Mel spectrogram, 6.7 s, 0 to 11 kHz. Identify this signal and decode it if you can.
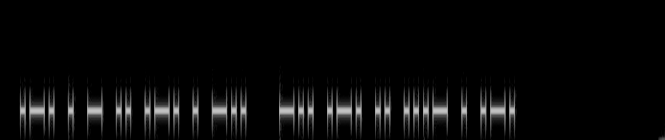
Morse code, heard as a keyed tone, about 25 wpm, 700 Hz. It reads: RETIRED DRIVER
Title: K1USN SST QSO Practice 25wpm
